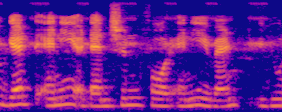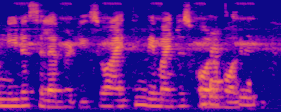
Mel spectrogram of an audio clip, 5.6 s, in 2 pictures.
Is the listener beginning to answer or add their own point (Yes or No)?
Yes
